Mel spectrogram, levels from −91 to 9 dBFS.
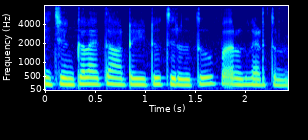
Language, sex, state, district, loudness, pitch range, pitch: Telugu, female, Andhra Pradesh, Visakhapatnam, -35 LUFS, 210-225 Hz, 220 Hz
